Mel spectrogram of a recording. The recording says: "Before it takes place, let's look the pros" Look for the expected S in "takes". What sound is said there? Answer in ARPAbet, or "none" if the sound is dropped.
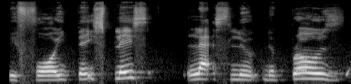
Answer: S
